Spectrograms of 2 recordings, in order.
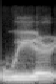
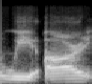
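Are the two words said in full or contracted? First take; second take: contracted; full. First: The words merge into one short syllable. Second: Both words are said separately and in full. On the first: "de la manera contraída o con contracción" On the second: "el pronombre más el verbo to be"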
